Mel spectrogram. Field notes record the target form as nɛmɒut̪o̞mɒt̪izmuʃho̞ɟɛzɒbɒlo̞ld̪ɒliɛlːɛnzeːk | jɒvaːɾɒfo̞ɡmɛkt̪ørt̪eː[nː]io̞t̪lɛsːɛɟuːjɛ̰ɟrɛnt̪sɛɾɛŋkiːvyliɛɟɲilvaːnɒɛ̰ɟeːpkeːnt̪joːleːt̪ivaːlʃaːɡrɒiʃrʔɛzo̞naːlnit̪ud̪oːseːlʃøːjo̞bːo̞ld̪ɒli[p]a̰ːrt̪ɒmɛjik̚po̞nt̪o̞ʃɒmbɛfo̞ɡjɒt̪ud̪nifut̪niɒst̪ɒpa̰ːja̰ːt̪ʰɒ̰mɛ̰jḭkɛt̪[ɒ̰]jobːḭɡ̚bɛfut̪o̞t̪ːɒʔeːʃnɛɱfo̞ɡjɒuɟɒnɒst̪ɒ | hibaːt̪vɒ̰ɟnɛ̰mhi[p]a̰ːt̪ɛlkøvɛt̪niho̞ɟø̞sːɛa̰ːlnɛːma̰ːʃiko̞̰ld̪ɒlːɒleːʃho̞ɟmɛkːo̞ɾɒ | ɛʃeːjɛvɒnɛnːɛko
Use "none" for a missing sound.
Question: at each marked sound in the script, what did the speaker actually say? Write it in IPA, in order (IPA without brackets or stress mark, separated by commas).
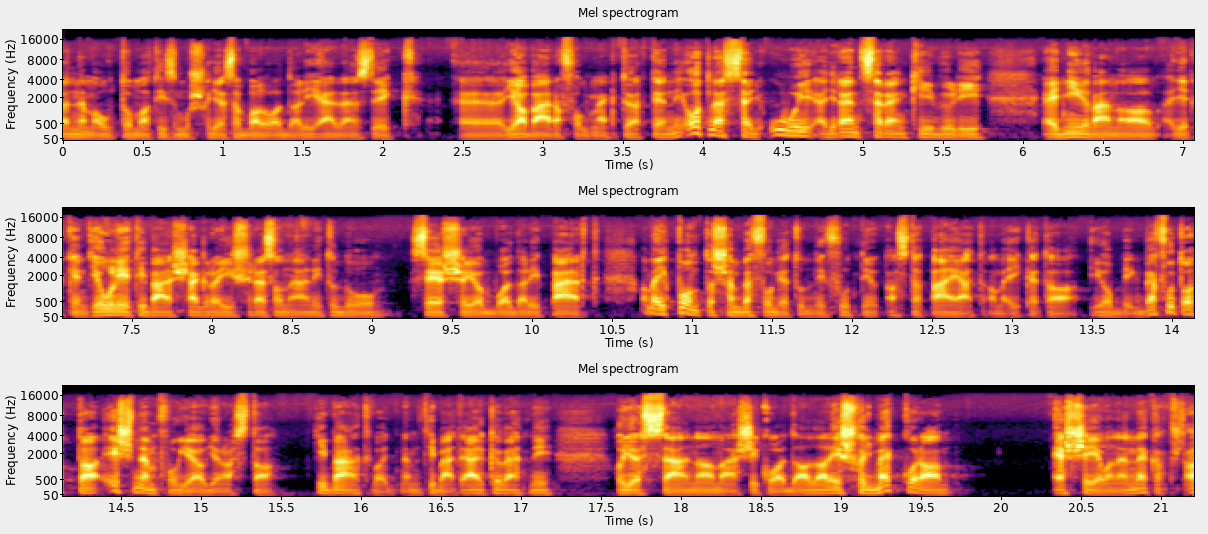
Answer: nː, p, ɒ̰, b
